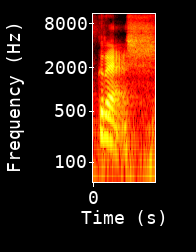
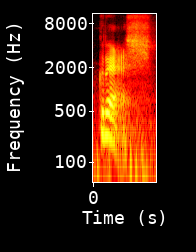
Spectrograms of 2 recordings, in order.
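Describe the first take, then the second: Both takes have the same delivery.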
